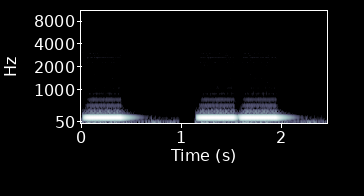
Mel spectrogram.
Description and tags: Cellphone-Vibration-on-sound-insulating-foam-padding mono
Recording of a vibrating iPhone 4S on a sound-insulating foam padding. Neumann KMi84, Fostex FR2.
Text-Message, Mobile-Phone, Cell-Phone, Vinration-Alarm, Vibration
